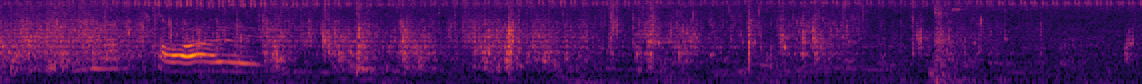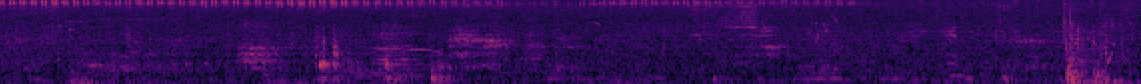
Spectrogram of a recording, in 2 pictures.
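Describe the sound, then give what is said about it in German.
Very cold water sloshes and splashes in a basin as a foot is put in, with irregular slaps and trickles throughout and a brief murmur of voices near the start. “Ich mache jetzt ganz kaltes Wasser, dann haben wir einen Jungbrunnen.”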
